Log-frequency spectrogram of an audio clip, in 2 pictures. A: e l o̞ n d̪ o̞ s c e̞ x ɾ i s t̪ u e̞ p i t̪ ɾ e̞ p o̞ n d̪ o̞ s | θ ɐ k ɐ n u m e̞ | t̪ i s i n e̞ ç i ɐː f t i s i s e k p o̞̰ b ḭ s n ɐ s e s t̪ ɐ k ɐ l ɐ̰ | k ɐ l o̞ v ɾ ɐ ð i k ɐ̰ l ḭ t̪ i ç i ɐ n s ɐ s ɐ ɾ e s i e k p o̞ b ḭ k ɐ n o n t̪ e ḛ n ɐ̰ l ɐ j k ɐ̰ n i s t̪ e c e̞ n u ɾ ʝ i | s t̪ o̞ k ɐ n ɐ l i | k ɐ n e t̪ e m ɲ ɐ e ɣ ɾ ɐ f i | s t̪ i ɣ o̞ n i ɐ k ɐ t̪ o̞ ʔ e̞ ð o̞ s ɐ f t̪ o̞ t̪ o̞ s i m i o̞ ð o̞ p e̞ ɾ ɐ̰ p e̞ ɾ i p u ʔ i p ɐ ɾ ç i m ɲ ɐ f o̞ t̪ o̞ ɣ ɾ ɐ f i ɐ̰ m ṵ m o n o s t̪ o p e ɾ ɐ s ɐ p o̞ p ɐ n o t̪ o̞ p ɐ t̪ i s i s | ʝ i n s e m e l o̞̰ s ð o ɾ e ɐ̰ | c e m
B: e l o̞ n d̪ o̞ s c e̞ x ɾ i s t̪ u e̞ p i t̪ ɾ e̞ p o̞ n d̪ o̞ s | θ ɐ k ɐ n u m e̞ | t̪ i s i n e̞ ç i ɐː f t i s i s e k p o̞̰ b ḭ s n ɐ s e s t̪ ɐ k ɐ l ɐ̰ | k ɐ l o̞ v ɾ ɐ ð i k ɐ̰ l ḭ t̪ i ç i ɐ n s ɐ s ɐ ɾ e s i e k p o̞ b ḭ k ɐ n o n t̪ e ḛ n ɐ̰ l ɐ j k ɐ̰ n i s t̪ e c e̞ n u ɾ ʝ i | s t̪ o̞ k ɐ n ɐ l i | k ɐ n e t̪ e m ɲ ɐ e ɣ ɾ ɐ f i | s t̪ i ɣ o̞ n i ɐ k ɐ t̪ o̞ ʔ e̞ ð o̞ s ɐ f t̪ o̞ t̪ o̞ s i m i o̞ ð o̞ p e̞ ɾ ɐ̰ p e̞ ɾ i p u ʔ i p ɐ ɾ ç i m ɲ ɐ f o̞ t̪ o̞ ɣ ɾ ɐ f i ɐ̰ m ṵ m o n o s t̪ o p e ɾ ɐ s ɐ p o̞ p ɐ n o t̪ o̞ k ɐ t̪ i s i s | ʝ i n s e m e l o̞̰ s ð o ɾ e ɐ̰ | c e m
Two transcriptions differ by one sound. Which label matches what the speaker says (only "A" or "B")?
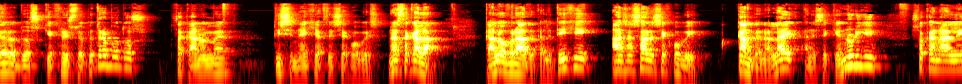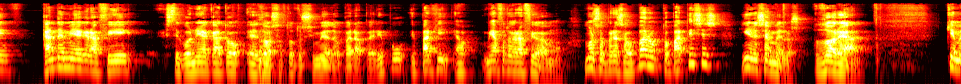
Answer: A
